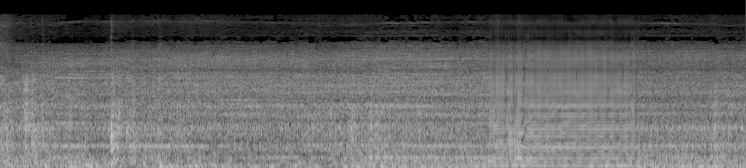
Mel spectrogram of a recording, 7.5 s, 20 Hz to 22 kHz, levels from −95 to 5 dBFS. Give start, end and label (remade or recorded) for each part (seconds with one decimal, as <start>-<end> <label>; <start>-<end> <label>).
0.0-4.9 recorded; 4.9-6.4 remade; 6.4-7.5 recorded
